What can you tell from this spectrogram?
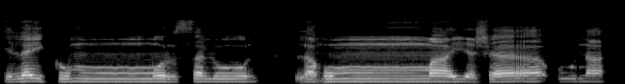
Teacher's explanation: मीम साकिन के बाद मीम आया तो मीम का गुन्ना करके पढ़ना है। · दो मीम जमा हो गए तो आप गुन्ना ही करेंगे। जैसा आप मुशद्दद मीम को अगर आप वो करे, ब्रैकेट खोले, तो एक मीम साकिन निकलता है, एक मीम मुतहर्रिक निकलता है।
